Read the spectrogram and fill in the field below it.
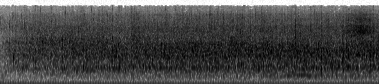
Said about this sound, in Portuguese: Temos um pai. Se você tem um pai, dá um aplauso ao Senhor.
